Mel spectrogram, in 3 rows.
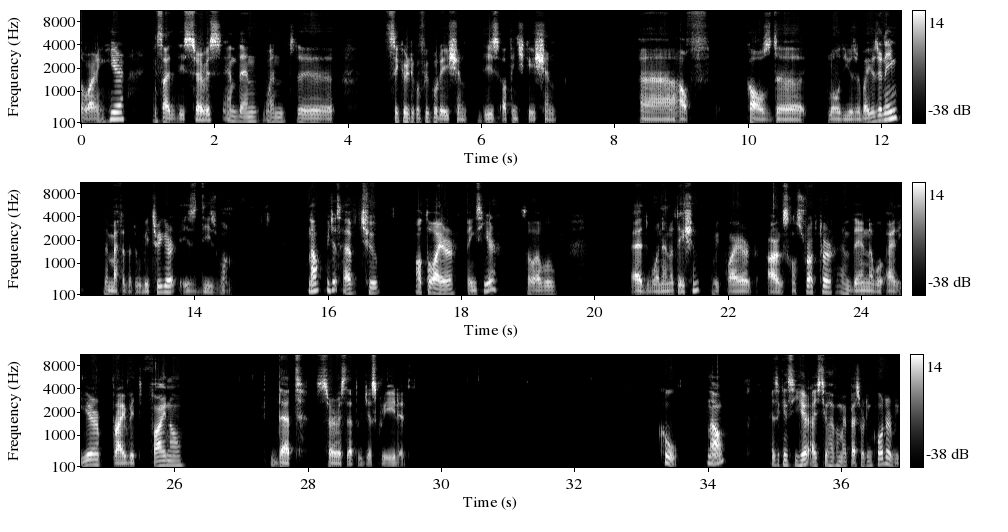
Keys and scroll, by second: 22.7 Return, 30.8 Return, 32.1 alt+super+l.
